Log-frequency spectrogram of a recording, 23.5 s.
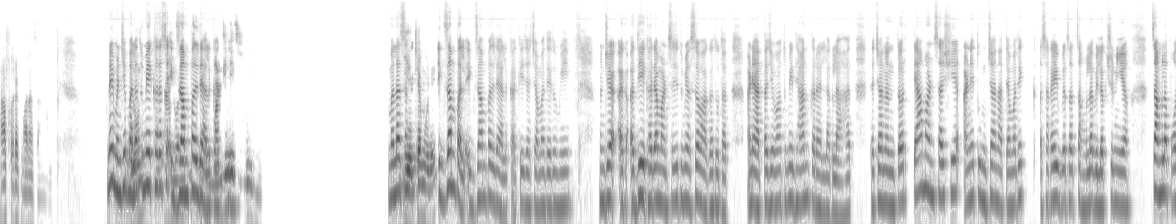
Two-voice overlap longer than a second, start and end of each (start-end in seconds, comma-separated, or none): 2.5-4.6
